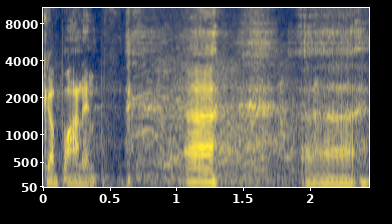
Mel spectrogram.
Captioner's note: laughter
